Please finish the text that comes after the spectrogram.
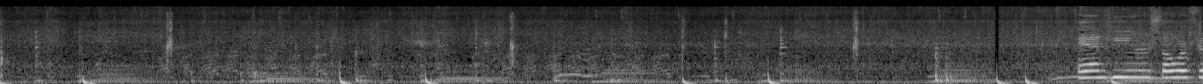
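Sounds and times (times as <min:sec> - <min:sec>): background music with deep beat: 0:00.0 - 0:08.7, 0:09.3 - 0:10.5
food sizzling in a frying pan: 0:00.0 - 0:12.0.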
